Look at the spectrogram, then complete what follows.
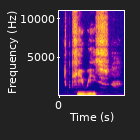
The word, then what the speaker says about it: civis: Civis is city, or is citizen. Civitas is city. Civis, or Kiwis, is citizen. And civilis, or Kiwilis, depending on how you pronounce it, classical or medieval pronunciation, is civil.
